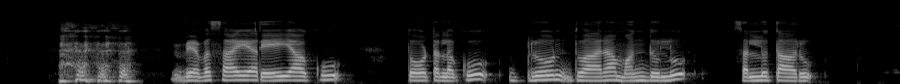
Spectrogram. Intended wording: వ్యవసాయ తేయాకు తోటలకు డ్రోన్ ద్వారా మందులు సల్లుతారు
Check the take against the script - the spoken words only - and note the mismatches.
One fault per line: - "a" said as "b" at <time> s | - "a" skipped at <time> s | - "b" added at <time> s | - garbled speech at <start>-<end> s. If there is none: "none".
none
